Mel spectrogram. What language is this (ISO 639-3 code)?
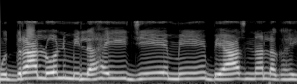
mag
